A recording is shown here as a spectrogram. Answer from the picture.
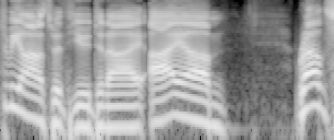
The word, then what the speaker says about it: Danai: Did I get that right, Danai? – Danai. – Of course, Danai.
